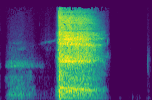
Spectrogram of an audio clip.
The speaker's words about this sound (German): Du hörst meine Bronchien pfeifen, ich habe äh, Asthma.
